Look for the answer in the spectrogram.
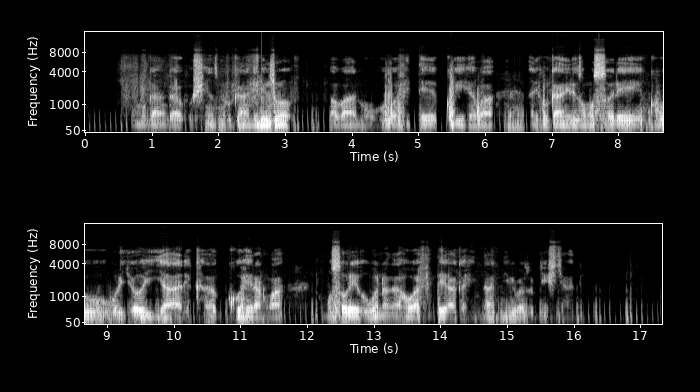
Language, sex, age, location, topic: Kinyarwanda, male, 18-24, Huye, health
